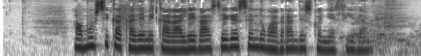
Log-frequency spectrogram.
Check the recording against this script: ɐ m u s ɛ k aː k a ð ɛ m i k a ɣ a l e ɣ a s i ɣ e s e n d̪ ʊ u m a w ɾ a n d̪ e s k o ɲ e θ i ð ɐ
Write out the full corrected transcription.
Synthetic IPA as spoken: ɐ m u s i k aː k a ð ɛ m i k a ɣ a l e ɣ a s i ɣ e s e n d̪ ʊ u ŋ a ɣ ɾ a n d̪ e s k o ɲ e θ i ð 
